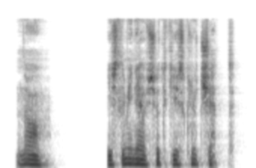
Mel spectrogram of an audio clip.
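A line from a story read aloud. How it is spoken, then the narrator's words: Quiet question. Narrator (Russian): тихо спросил Гарри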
